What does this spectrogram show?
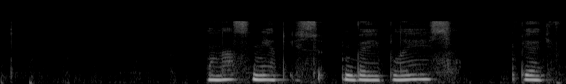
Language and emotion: Russian, neutral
